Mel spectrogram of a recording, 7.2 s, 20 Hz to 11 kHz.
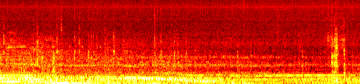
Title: Strange noise in 2002 996 cab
